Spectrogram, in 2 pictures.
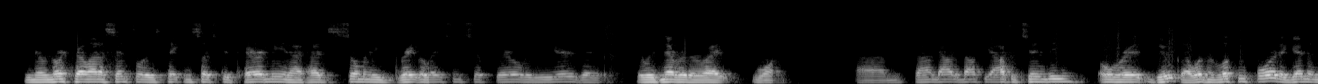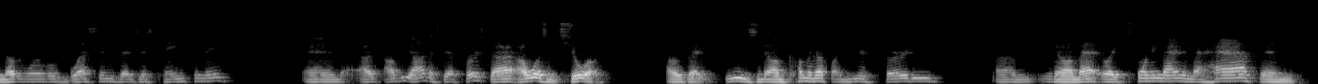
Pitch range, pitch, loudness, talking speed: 110-125 Hz, 115 Hz, -22 LUFS, 205 wpm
